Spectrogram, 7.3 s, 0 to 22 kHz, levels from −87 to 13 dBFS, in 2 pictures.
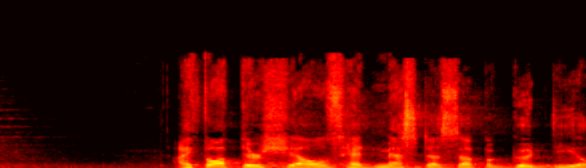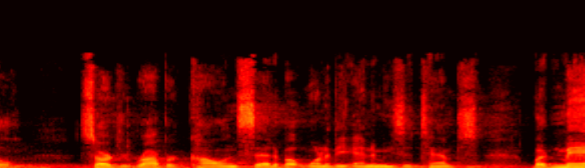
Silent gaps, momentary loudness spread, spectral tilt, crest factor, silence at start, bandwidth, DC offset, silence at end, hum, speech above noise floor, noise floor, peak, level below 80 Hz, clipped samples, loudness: none; 10 LU; -5 dB/octave; 18 dB; 1.1 s; 15.5 kHz; under 0.1%; 0 s; none; 41 dB; -66 dBFS; -8 dBFS; -72 dBFS; under 0.1%; -26 LUFS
